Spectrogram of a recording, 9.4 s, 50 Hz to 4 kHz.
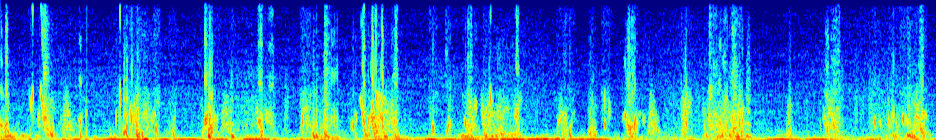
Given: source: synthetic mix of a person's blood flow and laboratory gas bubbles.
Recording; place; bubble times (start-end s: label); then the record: Doppler ultrasound of blood flow; subclavian vein
0.00-0.15 s: bubbles
0.28-0.87 s: bubbles
1.07-1.60 s: bubbles
1.68-1.77 s: bubbles
1.99-2.22 s: bubbles
2.27-2.38 s: bubbles
2.55-2.75 s: bubbles
3.00-3.39 s: bubbles
3.50-4.02 s: bubbles
4.28-4.38 s: bubbles
4.44-4.53 s: bubbles
4.61-5.23 s: bubbles
5.56-5.75 s: bubbles
5.87-5.98 s: bubbles
6.01-6.13 s: bubbles
6.21-6.46 s: bubbles
6.81-6.92 s: bubbles
7.02-7.52 s: bubbles
7.85-7.94 s: bubbles
8.19-8.43 s: bubbles
8.71-9.29 s: bubbles
From the record:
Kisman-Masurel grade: 342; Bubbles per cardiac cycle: rolling drumbeat, 9 or more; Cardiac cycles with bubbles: 100%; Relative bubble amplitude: moderate (0.250 to 0.450); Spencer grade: 3 (all of the cardiac periods contain showers or single bubble signals, but not dominating or overriding the cardiac motion signals); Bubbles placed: anywhere in the cardiac cycle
